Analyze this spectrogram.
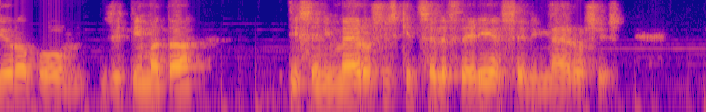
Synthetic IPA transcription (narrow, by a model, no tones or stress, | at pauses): iɾoɐpo̞zit̪imɐt̪ɐ | t̪ise̞nime̞ɾo̞sisce̞t̪i̥se̞le̞fθe̞ɾiɐst̪i̥se̞nime̞ɾo̞sis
